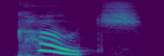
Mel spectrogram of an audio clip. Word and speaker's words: coach: The letters OA simply have the sound of O, like in the words know, so, boat, and coat. The CH at the end sounds like in the words chair, which, and match.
